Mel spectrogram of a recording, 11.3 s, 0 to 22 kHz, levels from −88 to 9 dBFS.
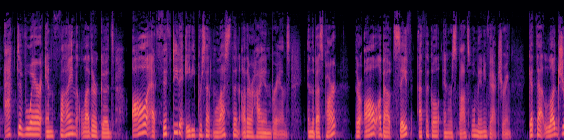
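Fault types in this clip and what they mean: No technical fault can be heard anywhere in this speech recording; the signal stays continuous and steady throughout, with nothing breaking into it.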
